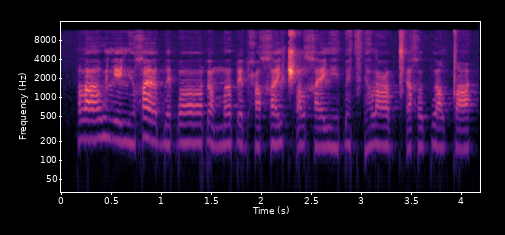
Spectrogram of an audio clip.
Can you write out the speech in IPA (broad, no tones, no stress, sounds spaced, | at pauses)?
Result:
lˠ ʌː w lʲ ɜ lʲ ṳ χ ɜː b ɛ ɓ ɔː ɗ ɒ m ʌ ɓ ɛ b ħ ɒ χ ɜ lʲ t͡ʃʼ ɔ lˠ χ ɛː lʲ ɛ̤ ɓ ɛ̤ t͡sʼ ɛ̤ lˠ ʕ ɔ b t͡sʼ ɜ χ u p uː lˠ tˤ ɪ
